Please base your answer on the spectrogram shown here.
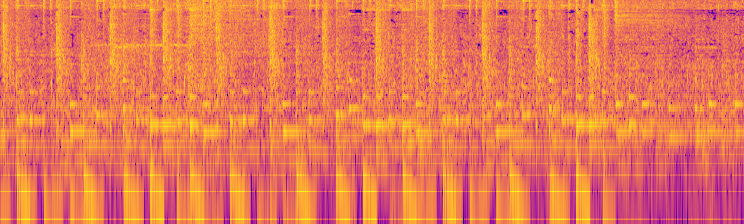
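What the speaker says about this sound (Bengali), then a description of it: "আর দিয়ে দিলাম সাই গরম মশলা, দিয়ে ভালো করে একটু নেড়ে চেড়ে নিচ্ছি।" Potato curry with garam masala is stirred in a pan, making a steady run of about twenty rhythmic wet scraping strokes, close and moderate in level, with no talking.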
